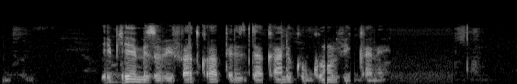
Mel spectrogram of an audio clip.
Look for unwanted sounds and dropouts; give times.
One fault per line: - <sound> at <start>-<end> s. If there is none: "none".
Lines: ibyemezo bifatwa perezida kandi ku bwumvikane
none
